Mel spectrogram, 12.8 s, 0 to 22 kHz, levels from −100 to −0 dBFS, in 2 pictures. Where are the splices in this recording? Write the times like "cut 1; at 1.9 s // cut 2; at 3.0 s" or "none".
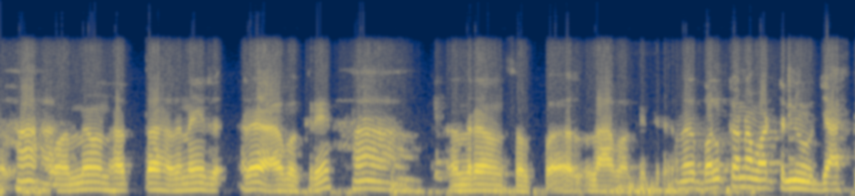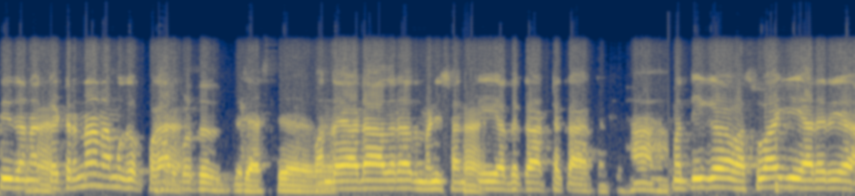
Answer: cut 1; at 11.6 s

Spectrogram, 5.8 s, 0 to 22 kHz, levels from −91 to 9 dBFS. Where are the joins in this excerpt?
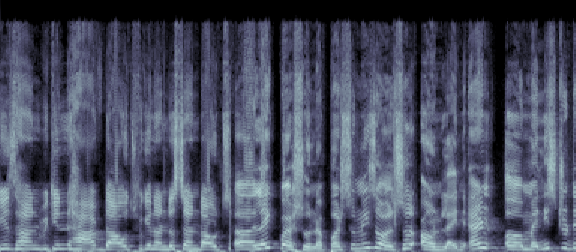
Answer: cut 1; at 2.2 s

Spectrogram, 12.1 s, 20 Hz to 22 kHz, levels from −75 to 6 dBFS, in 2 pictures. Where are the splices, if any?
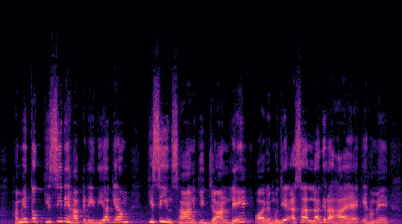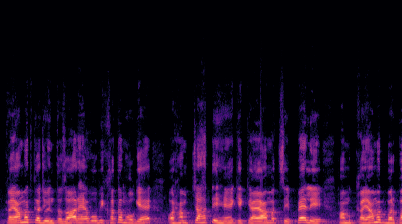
cut 1; at 3.7 s

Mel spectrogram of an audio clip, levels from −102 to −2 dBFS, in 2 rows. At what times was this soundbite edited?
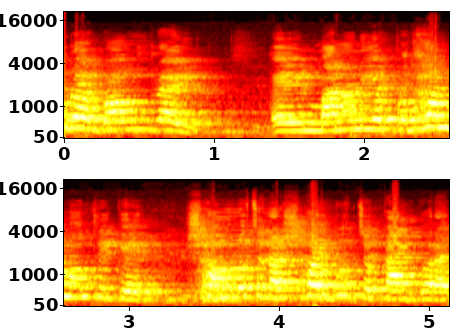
none

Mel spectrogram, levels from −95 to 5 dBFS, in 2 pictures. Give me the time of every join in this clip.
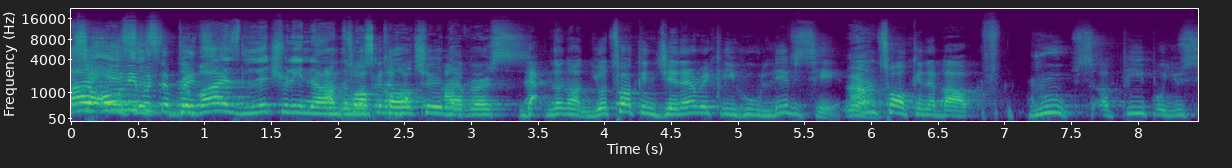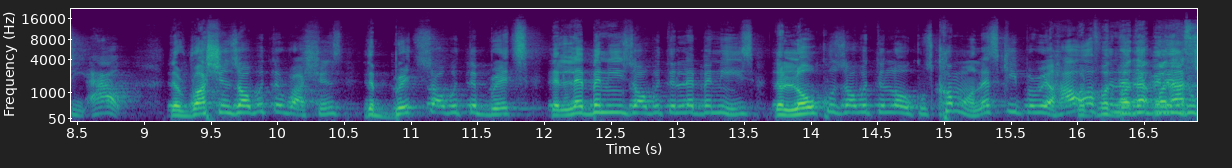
none

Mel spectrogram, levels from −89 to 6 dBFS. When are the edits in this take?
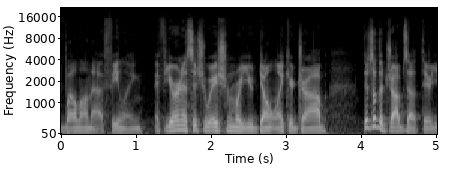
none

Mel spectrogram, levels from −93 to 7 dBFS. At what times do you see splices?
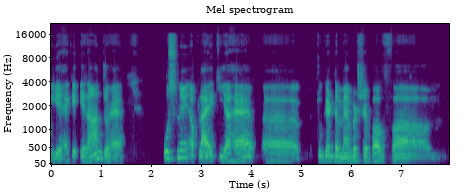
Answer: none

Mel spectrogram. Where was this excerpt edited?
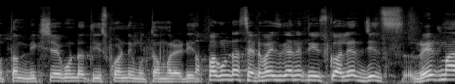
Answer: cut 1; at 2.0 s

